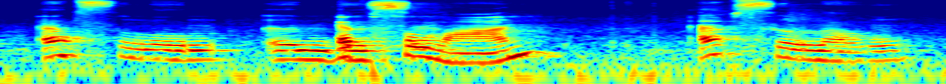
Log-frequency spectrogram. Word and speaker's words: epsilon: The first is based on the Greek letter epsilon and the Epsilon. Epsilon. Not long. Lan. Long. No, no. La n点的 n, lan. Long. Epsilon. Epsilon. That's an American pronunciation.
